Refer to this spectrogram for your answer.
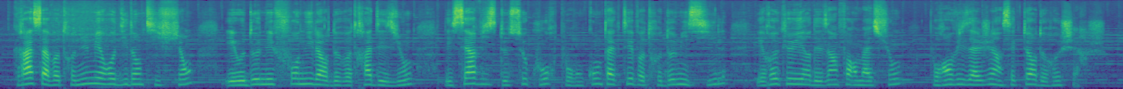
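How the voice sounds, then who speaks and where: With music playing in the background, a woman talks in a fairly even intonation. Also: medium pitch for a woman, moderate pace. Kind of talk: instructional voice-over narration.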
